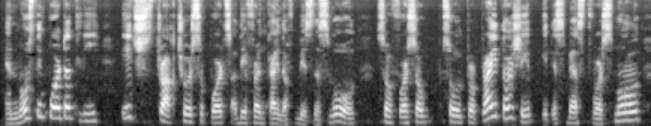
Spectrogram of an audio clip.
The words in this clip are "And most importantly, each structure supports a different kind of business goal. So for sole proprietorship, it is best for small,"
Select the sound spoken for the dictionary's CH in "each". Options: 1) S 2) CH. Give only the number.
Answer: 2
